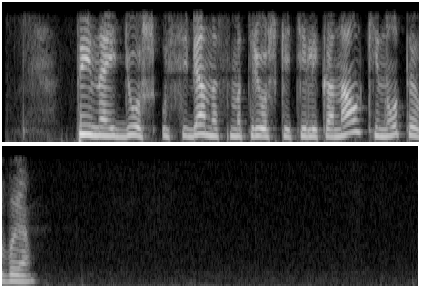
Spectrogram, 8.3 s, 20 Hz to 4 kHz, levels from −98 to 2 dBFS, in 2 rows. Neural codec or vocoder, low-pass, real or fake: none; 3.6 kHz; real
